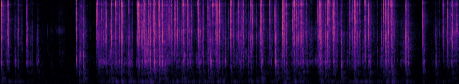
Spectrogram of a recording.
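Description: Fingertips and long painted nails type rapidly on a full-size orange plastic computer keyboard with hollow key switches, resting on a wooden desk. A steady stream of sharp, bright clicks and clacks stops briefly near the one-second mark, then resumes dense and uneven. Each keystroke cuts off instantly over a faint low hum.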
